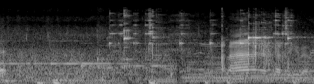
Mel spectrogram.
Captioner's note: glasses clinking; speaking Spanish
